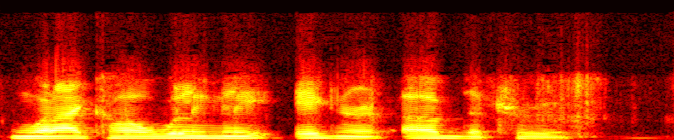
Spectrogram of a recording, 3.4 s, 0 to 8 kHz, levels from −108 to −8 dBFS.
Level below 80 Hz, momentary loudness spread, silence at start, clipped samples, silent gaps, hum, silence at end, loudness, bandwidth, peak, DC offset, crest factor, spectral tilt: -54 dBFS; 12 LU; 0.05 s; under 0.1%; none; none; 0.45 s; -19 LUFS; 4.4 kHz; -2 dBFS; under 0.1%; 16 dB; -10 dB/octave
